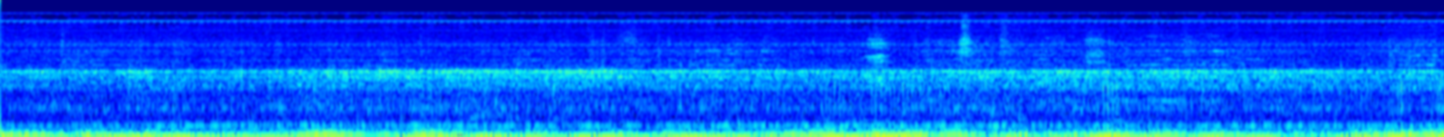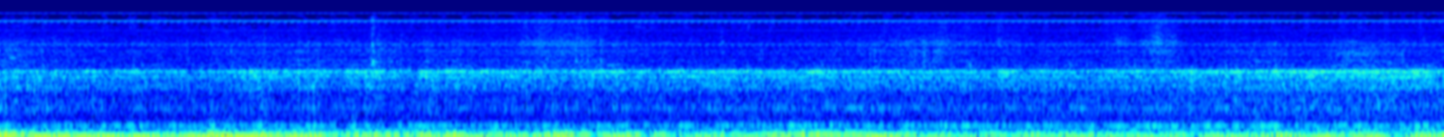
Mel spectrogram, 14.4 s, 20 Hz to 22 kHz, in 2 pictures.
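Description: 4x4 off-roader's engine running steadily at low speed on a rough, wet track, heard as a loud low drone.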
